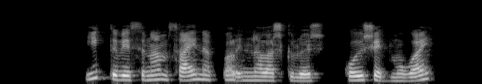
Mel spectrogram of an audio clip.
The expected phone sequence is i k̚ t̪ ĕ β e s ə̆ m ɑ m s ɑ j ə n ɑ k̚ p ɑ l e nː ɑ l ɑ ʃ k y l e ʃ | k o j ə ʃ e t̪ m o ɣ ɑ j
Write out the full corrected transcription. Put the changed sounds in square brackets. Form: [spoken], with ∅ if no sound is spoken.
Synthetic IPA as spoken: i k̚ t̪ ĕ β e s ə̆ [n] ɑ m s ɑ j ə n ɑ k̚ p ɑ l e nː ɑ l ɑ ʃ k y l e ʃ | k o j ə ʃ e t̪ m o ɣ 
